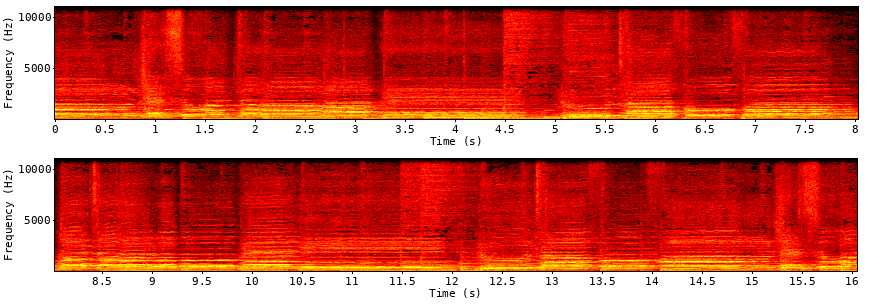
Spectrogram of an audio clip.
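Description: Mixed choir singing a gospel song in harmony, with a deep bass line underneath.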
